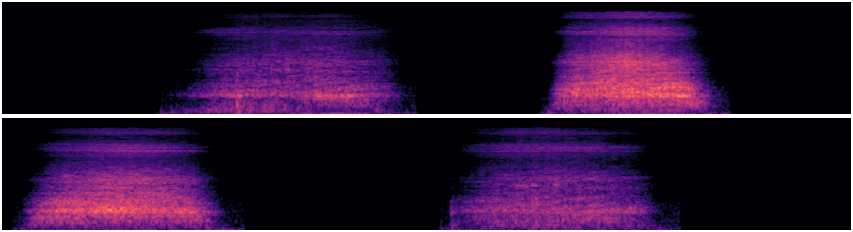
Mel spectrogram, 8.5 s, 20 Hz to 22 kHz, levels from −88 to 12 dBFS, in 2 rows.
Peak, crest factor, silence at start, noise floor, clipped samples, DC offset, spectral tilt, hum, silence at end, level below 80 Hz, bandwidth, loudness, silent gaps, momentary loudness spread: -8 dBFS; 22 dB; 1 s; under -90 dBFS; under 0.1%; under 0.1%; -2 dB/octave; none; 1.05 s; -62 dBFS; 16 kHz; -24 LUFS; 2.09-2.67 s, 3.65-4.29 s, 5.46-6.41 s; 21 LU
